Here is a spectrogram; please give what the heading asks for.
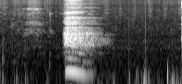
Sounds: Sigh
